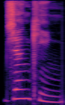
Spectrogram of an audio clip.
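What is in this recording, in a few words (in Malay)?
"jengking", Malay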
